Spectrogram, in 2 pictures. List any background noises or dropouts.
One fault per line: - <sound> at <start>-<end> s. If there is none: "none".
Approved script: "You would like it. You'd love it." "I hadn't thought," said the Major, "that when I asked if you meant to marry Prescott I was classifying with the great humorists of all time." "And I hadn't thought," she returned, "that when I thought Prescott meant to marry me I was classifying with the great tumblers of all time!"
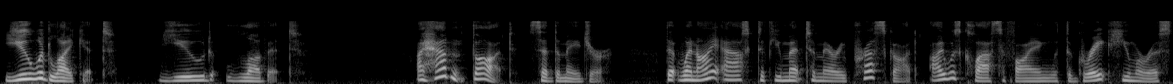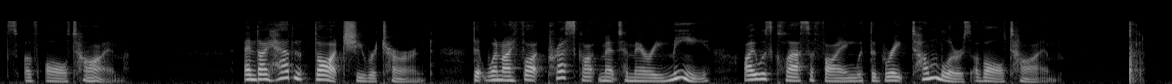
- tap at 23.0-23.2 s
